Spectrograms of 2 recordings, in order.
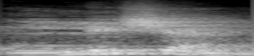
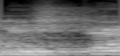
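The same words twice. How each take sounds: First: "लिसन" with only an S in the middle; "लिसन", T dropped; silent T. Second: "लिस्टन" with ST in the middle; wrong-way "लिस्टन", T audible; T sounded. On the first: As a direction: say "लिसन" without a T. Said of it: "इसको पढ़ेंगे लिसन". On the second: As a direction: say "लिस्टन" pronouncing the T. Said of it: "not लिस्टन". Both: Shown as a demonstration.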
